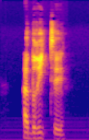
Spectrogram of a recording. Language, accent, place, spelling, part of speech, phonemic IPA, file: French, France, Lyon, abritée, verb, /a.bʁi.te/, LL-Q150 (fra)-abritée.wav
- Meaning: feminine singular of abrité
